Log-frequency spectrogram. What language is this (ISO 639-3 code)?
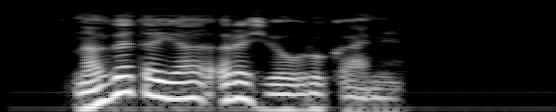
bel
